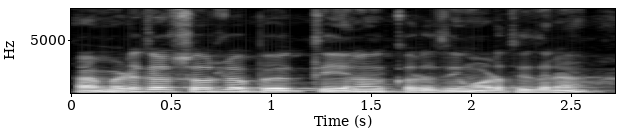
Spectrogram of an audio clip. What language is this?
Kannada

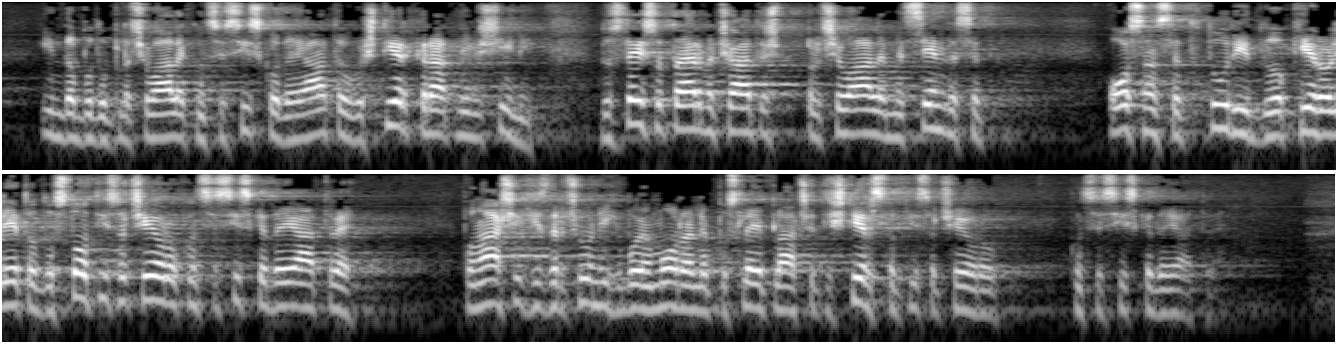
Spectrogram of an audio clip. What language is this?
Slovenian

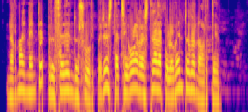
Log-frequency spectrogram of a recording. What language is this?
Galician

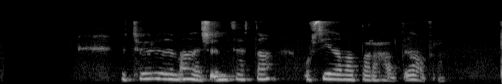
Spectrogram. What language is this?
Icelandic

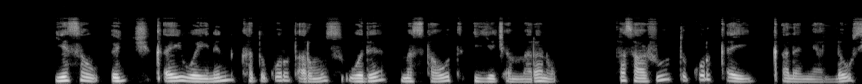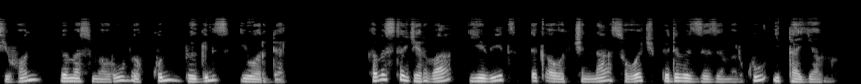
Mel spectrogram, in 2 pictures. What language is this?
Amharic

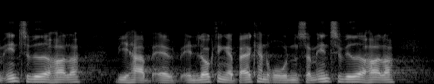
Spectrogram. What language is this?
Danish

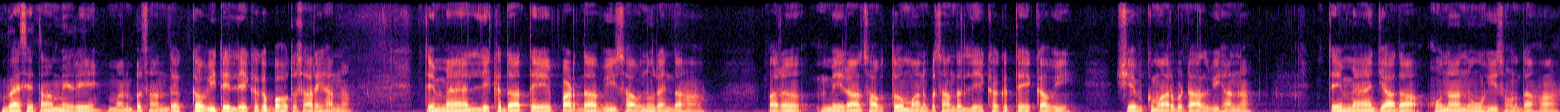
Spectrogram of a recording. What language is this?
Punjabi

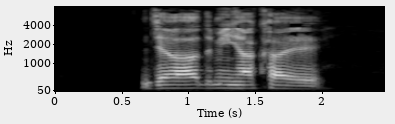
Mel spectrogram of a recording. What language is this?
Khetrani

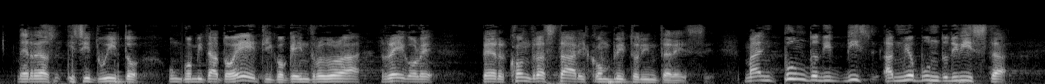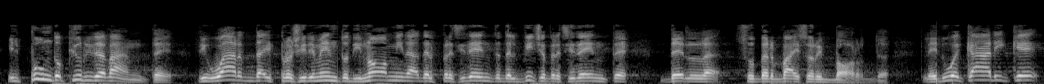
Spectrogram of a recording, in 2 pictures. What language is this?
Italian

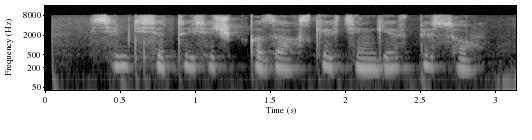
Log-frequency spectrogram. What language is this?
Russian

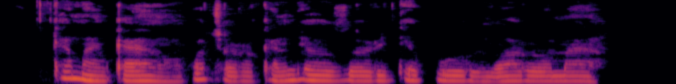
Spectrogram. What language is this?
Igbo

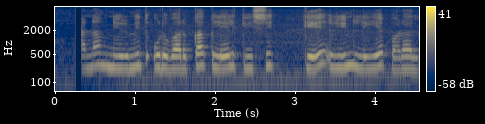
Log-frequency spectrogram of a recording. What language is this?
Maithili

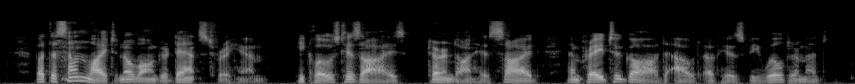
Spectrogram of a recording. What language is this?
English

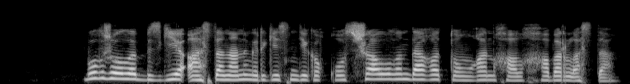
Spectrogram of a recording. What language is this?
Kazakh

